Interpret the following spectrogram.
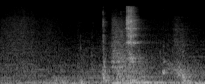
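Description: Elevator car door sliding shut and banging closed about a second in, followed by a short rattle, over the low hum of the car.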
